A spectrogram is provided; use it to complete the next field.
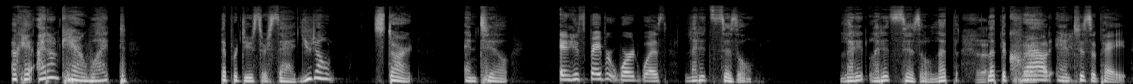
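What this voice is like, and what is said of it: Imitates another person's voice. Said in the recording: “I'm doing my best Michael Jackson impersonation here”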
